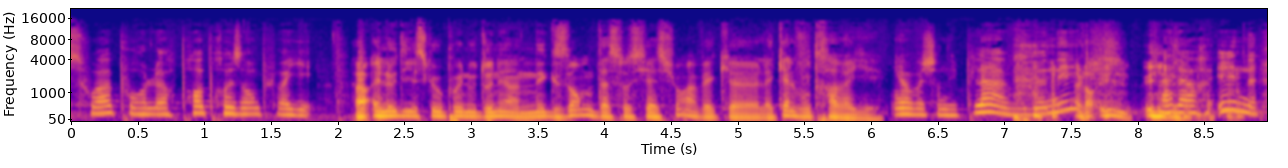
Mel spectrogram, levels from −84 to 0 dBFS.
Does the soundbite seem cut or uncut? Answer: uncut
